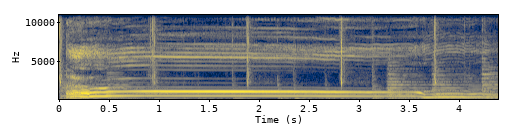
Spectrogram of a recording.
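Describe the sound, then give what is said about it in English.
A long, drawn-out howl, as someone acts like a dog, holds a steady pitch for about three seconds, then dips and trails off, loud over a light rhythmic music bed. “would set the record for acting like a dog for the longest time.”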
